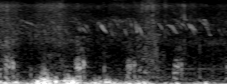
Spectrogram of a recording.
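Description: Free-range desi chickens cluck in short repeated bursts nearby in a village poultry compound, with low rustling and faint bird chirps in the background.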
